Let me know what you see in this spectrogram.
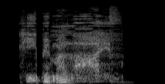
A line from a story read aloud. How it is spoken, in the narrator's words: he whispered to the Sky Father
